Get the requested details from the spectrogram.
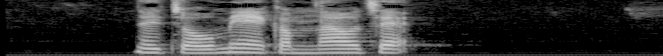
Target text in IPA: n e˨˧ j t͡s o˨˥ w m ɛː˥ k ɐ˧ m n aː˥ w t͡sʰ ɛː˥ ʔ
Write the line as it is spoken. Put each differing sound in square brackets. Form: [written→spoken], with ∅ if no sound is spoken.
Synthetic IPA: n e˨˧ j t͡s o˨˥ w m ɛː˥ k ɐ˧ m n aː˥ w [t͡sʰ→t͡s] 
